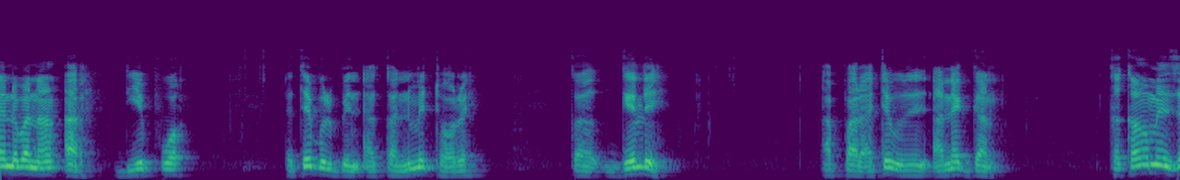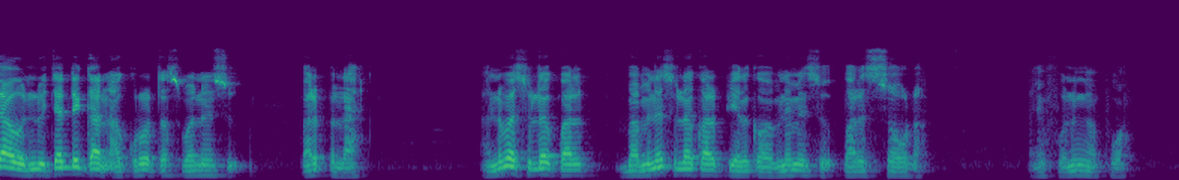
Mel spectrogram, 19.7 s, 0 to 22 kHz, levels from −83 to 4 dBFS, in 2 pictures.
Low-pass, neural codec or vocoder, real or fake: 7.2 kHz; none; real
